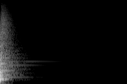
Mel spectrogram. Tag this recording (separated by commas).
Percussion, Snare drum, Music, Musical instrument, Drum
